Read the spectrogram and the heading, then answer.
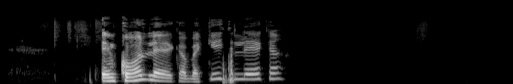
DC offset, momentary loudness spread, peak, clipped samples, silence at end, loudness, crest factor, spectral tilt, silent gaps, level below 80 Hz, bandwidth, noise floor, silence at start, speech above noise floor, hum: under 0.1%; 12 LU; 0 dBFS; under 0.1%; 2.35 s; -19 LUFS; 22 dB; -5.5 dB/octave; none; -60 dBFS; 10 kHz; under -90 dBFS; 1 s; over 72 dB; none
